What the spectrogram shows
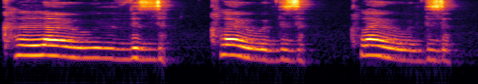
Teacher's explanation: we have the th so the tongue is between the teeth and this becomes a zed sound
